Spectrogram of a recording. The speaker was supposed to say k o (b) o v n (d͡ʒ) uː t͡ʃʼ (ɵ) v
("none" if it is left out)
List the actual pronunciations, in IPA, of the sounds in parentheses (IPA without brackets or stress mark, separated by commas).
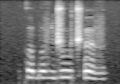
b, d͡ʒ, ɵ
